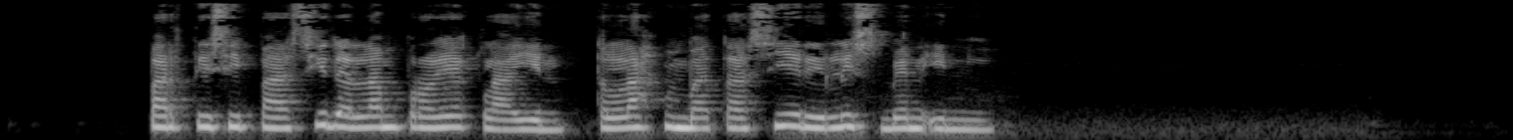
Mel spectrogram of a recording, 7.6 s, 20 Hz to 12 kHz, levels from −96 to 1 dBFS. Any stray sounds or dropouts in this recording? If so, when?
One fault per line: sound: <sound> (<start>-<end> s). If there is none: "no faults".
no faults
